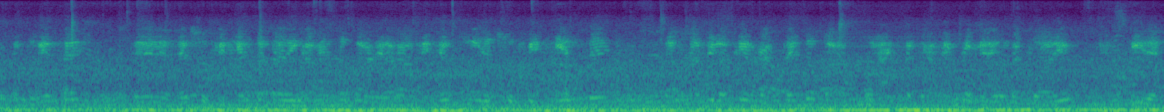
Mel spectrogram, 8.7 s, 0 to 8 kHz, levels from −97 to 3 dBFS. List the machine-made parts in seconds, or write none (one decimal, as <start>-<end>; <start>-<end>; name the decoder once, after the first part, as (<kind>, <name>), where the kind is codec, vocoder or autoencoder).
6.4-7.5 (codec, DAC)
